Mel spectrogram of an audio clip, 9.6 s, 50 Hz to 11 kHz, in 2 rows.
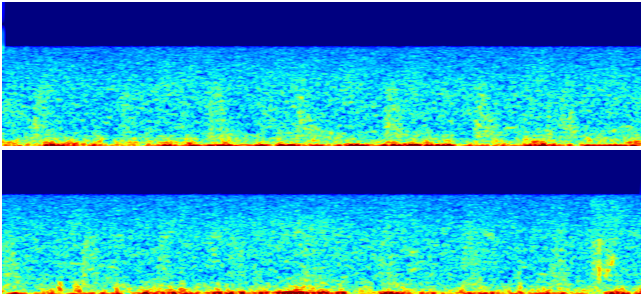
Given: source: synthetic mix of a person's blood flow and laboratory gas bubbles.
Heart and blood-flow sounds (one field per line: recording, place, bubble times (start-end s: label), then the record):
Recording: Doppler ultrasound of blood flow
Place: subclavian vein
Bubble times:
9.20-9.42 s: bubbles
From the record:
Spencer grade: 1 (occasional bubble signal discernible with the cardiac motion signal, with majority of cardiac periods free of bubbles)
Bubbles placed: anywhere in the cardiac cycle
